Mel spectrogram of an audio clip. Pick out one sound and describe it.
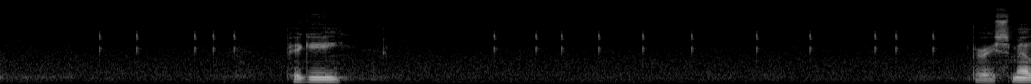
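A tablet's keyboard gives short, high clicks as keys are tapped.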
